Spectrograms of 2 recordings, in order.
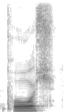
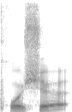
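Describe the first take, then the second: First: The word ends on the sh sound. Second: The word ends with an added er vowel. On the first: The speaker calls it wrong. "Most English speakers will say Porsche" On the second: The speaker calls it right. "but the German is Porsche. So anytime an E at the end, you've got to add the R sound"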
